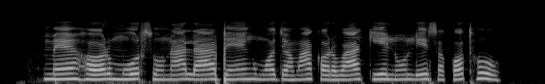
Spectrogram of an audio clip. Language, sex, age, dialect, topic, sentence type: Chhattisgarhi, female, 18-24, Eastern, banking, question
